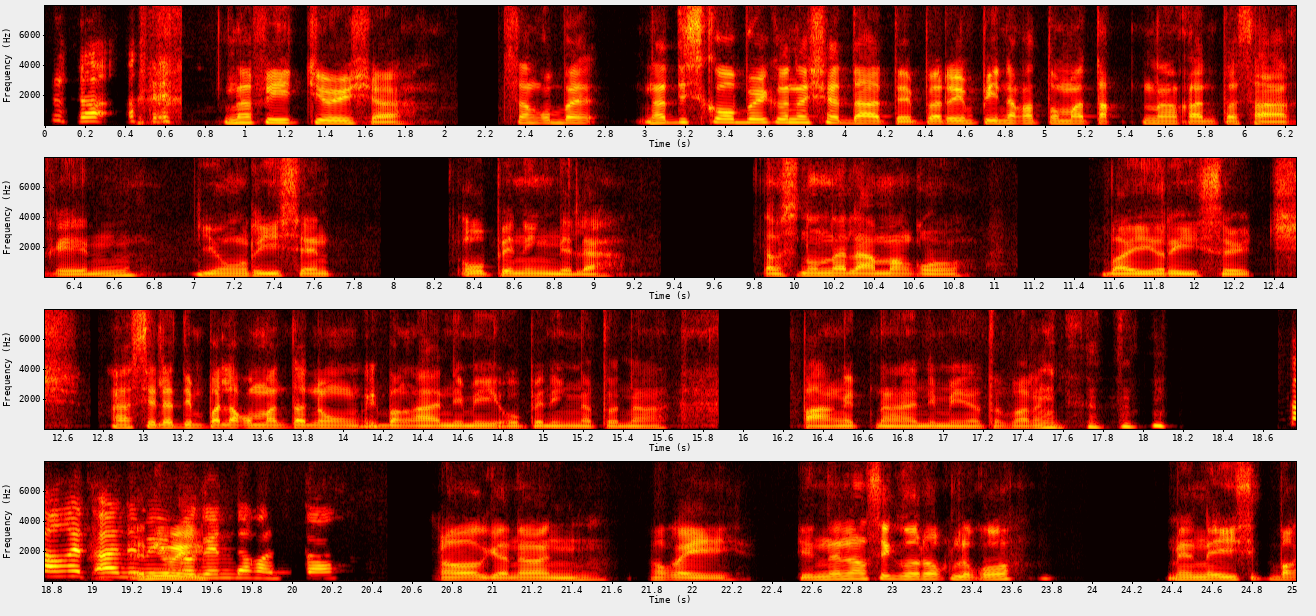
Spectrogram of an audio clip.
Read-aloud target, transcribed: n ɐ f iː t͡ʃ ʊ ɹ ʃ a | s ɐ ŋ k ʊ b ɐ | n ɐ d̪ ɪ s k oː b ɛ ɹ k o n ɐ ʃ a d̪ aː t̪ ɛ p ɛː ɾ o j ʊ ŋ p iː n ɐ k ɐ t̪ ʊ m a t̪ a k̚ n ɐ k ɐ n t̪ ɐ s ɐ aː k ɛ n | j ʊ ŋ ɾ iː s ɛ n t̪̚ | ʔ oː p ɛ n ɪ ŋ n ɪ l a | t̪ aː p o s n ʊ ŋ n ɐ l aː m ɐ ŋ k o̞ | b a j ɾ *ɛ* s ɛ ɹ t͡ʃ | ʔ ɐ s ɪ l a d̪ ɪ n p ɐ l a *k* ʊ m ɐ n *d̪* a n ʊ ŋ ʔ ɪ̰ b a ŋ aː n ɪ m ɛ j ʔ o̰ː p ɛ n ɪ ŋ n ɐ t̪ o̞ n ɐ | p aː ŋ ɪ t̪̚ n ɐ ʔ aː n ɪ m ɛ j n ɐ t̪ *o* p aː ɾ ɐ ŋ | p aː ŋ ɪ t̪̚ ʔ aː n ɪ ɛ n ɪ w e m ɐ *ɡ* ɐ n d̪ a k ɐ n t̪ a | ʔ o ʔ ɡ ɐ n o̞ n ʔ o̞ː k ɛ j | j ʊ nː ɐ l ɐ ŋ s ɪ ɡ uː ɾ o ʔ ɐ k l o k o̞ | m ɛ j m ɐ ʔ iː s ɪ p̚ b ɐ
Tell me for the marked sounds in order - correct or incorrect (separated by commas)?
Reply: incorrect, correct, incorrect, correct, correct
